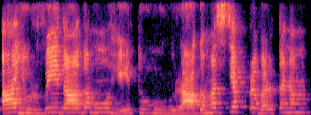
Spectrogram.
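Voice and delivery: slow chant, stress before each conjunct; weight the syllable before प्र in रागमस्य प्रवर्तनम; measured chant with conjunct stress; stressed recitation. Shown as a demonstration. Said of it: "इसको भी जोर देके बोला".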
